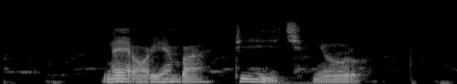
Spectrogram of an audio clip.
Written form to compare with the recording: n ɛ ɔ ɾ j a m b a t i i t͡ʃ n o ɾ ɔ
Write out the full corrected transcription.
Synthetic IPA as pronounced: n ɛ ɔ ɾ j ɛ m b a t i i t͡ʃ ɲ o ɾ o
